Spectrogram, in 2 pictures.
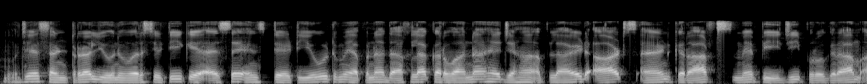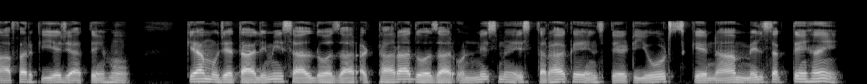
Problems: none marked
